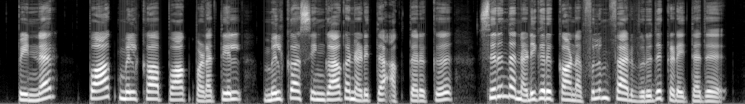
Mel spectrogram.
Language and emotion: Tamil, neutral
